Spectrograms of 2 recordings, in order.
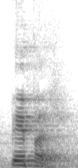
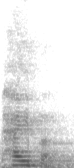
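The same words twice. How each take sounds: First: It is said with a Pakistani accent. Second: It is said with a British accent.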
